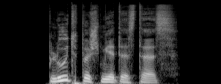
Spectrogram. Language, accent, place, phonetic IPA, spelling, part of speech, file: German, Germany, Berlin, [ˈbluːtbəˌʃmiːɐ̯təstəs], blutbeschmiertestes, adjective, De-blutbeschmiertestes.ogg
- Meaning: strong/mixed nominative/accusative neuter singular superlative degree of blutbeschmiert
